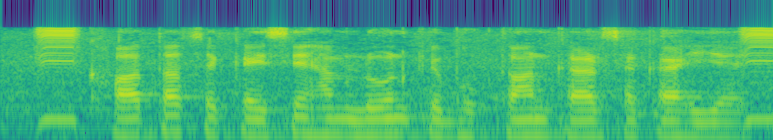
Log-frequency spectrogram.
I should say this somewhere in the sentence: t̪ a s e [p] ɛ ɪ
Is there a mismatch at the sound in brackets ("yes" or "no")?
yes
